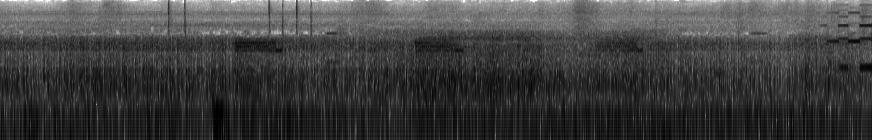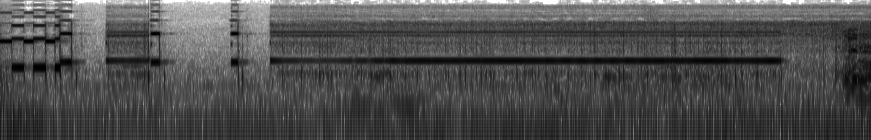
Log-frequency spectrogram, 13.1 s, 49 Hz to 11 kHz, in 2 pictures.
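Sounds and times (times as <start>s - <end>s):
rapidly stepping electronic tones: 0.0s - 6.6s.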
